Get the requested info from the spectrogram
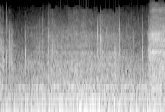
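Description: Steady low rumble of a vehicle running in the background, with wind on the microphone and a few faint ticks.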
